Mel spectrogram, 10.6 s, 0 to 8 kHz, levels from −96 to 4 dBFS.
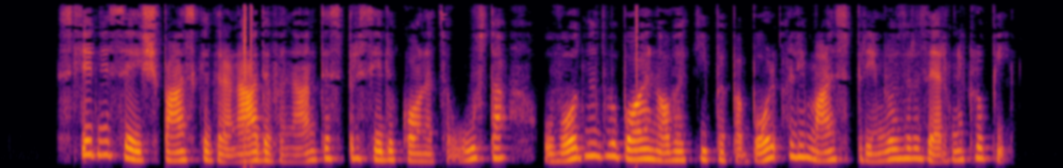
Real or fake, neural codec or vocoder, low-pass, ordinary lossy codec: real; none; 7.2 kHz; MP3, 32 kbps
